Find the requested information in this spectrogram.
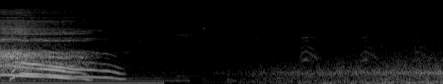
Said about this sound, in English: But when Baba turned to reveal what they were carrying with them, both Taffy and Seely gasped in total shock.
